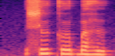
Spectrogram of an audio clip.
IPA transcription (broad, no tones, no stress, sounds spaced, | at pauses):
s ʉ k ɵ ɓ ɐ ɦ ɨ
